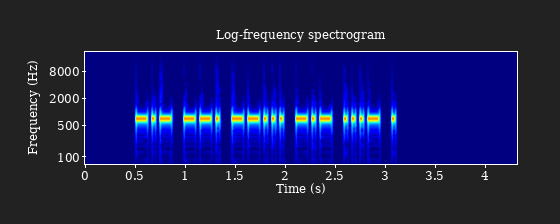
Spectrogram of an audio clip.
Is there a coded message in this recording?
Yes: Morse code from 0.5 to 3.1 s, heard as a keyed tone, about 32 wpm, 700 Hz. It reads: KG7KVE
